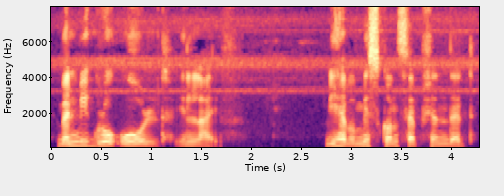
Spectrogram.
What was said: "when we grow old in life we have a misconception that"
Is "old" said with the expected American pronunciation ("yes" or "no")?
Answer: yes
